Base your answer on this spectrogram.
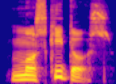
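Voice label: "mosquitos", Spanish, male; mekanta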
